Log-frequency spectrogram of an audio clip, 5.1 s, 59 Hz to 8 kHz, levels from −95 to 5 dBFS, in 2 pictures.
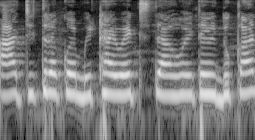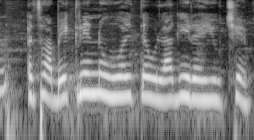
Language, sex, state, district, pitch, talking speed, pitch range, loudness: Gujarati, female, Gujarat, Valsad, 285 Hz, 190 wpm, 270-300 Hz, -12 LUFS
